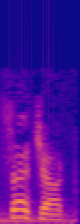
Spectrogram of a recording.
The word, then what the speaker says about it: Sachak: It was good to hear my name pronounced correctly. Sachak, Brother Sachak. How do you like that?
